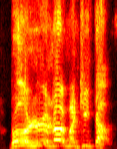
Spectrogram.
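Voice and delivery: high, loud garbled yell; alarmed mock shout; punched man's protest. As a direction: holler it like a man just punched.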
